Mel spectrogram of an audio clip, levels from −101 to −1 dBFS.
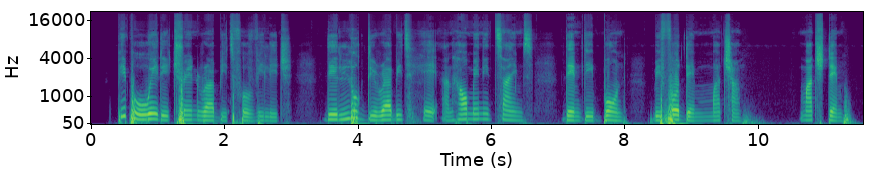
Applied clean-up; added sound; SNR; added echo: none; none; none; none.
